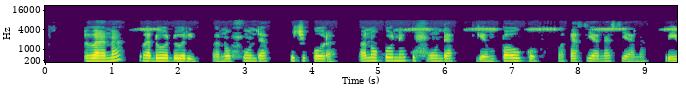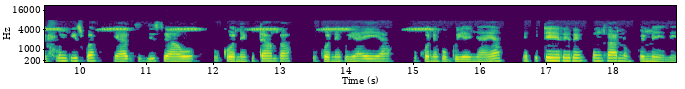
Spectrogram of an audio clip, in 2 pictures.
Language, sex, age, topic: Ndau, female, 36-49, education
